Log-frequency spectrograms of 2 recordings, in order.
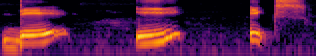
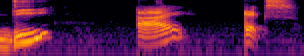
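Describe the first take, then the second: First: "D E X" spelled as day, ee, eeks; French letter names. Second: "D I X" spelled as dee, eye, ex; English letter names. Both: Shown as a demonstration. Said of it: "And in French, it's spelled".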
